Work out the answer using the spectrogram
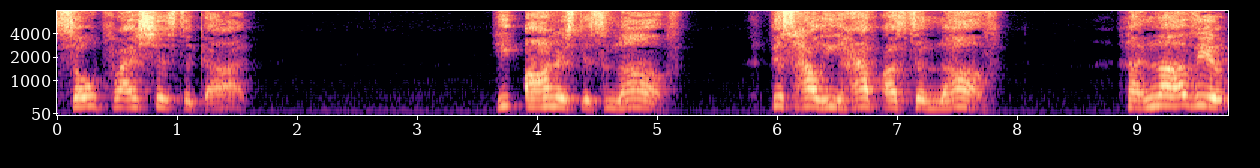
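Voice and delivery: weeping with joy. Speaking of a love precious to God, crying with joy. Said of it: "Excuse me for crying".

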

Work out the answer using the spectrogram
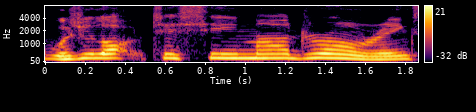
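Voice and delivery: very high British cartoon voice. Speaker repeats a cartoon line for UK listeners to judge: Simon cartoon voice. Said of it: "me nailing that voice".

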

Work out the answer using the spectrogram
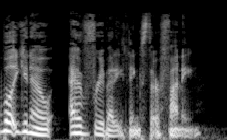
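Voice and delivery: put-on condescending tone. Retelling a remark overheard from someone, imitating their condescending tone. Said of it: "overheard someone say condescendingly".

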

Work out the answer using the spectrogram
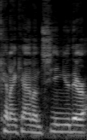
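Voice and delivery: ordinary talk, nothing marked

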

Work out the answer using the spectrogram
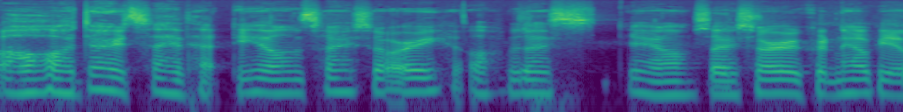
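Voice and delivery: put-on properly sorry, downcast, sad, apologetic voice. Retelling a phone call where the worker could not help: imitating a sad call center worker. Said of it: "all fucking proper sad".

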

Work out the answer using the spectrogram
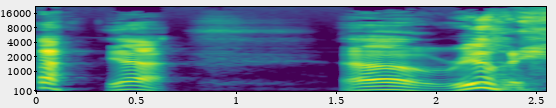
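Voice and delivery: loud, slow, weird chuckle running through the words. Voicing a guard reacting to a copycat claim: weird chuckle while talking. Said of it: "do that sort of weird chuckle".

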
